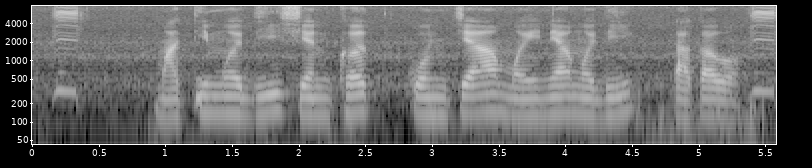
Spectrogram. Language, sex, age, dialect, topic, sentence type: Marathi, male, 18-24, Varhadi, agriculture, question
